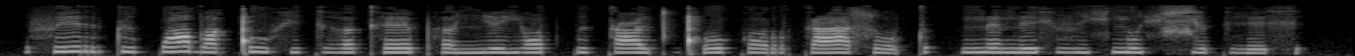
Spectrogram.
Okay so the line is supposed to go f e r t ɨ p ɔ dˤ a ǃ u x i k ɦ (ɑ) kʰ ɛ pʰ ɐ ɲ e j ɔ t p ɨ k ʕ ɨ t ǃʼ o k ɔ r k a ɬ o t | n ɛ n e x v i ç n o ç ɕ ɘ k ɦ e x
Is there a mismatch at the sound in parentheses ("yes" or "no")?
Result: yes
